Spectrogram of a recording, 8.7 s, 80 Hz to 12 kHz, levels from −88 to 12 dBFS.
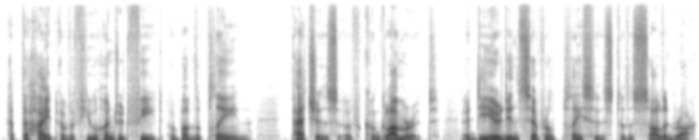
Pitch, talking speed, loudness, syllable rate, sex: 125 Hz, 150 wpm, -23 LUFS, 4.7 syllables/s, male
